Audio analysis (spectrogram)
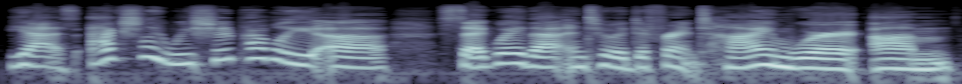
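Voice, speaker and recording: A middle-aged woman co-hosting a podcast as a voice coach, telling stories in a lively way with frequent laughter and filler words. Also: medium pitch, moderate pace, creaky. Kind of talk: casual podcast chat.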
